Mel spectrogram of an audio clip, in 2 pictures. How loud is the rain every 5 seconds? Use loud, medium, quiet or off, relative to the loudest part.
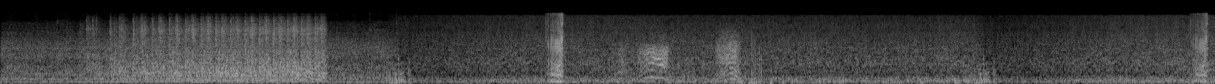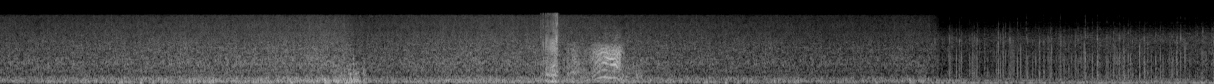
medium, medium, loud, loud, medium.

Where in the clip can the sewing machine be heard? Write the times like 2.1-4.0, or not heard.
0.1-3.3.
